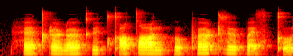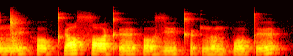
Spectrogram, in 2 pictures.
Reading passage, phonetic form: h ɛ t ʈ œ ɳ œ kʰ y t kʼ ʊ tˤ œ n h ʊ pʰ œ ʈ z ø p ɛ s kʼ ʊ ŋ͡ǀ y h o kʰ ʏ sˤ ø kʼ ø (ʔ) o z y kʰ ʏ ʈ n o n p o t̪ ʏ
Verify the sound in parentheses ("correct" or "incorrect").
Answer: incorrect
